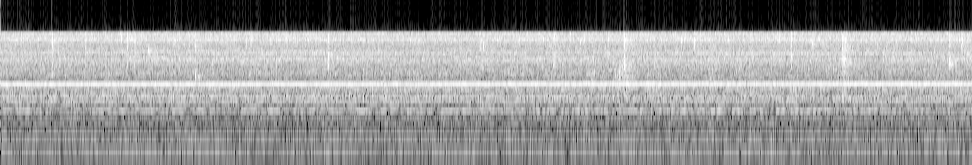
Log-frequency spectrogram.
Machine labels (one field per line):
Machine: pump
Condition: abnormal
